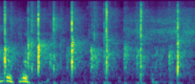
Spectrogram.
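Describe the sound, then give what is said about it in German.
Scattered clapping greets two guests at a tattoo convention: a handful of sharp, separate claps mixed with people talking. “Applaus für euch.”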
